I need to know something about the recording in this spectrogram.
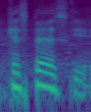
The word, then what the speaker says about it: Kaspersky: Yeah, Kasperski.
